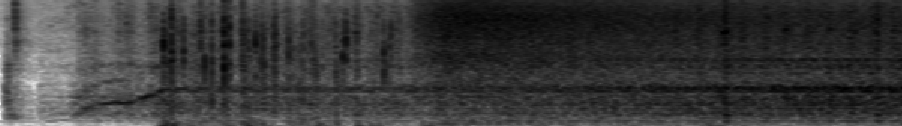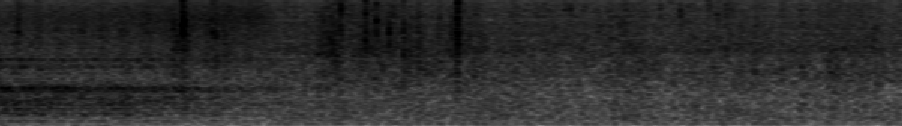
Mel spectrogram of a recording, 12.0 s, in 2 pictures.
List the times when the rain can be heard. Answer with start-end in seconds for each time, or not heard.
2.7-11.9.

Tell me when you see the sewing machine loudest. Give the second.
6 s.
